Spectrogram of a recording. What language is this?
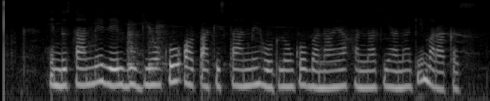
Urdu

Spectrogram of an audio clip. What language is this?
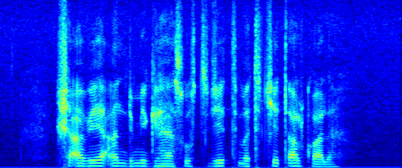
Amharic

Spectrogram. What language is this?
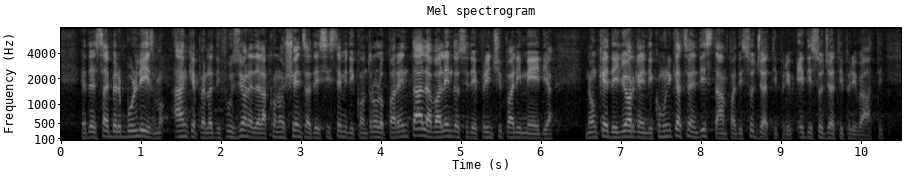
Italian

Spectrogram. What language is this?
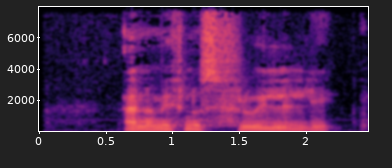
Kabyle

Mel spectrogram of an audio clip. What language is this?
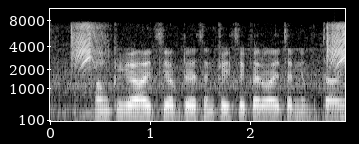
Bhojpuri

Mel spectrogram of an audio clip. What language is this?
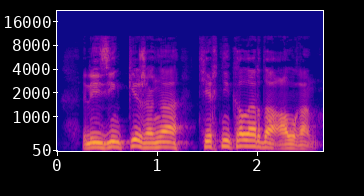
Kazakh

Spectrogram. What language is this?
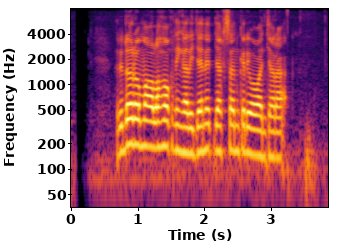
Sundanese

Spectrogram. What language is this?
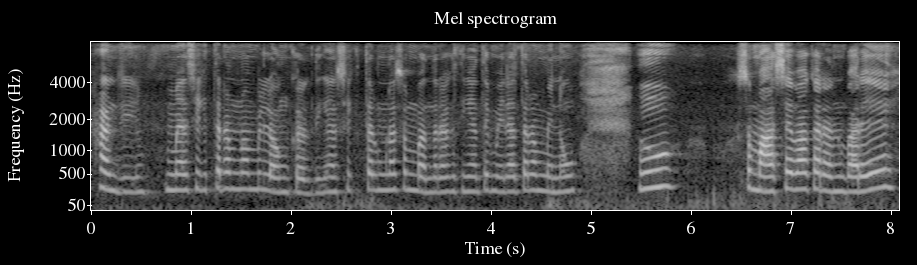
Punjabi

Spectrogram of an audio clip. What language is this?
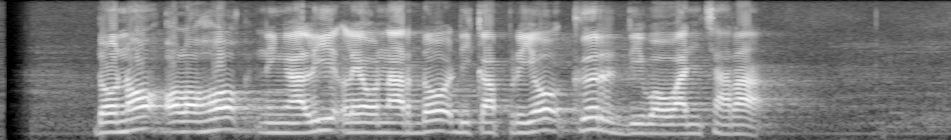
Sundanese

